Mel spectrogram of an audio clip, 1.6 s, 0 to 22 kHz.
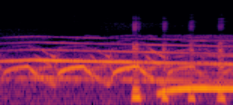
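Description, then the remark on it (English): The siren of a tiller fire truck, Ladder 62, wails loudly, its pitch sweeping up and down, then joined by a quick run of four short, rhythmic blasts. “Oh, shit. It's a fire truck.”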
